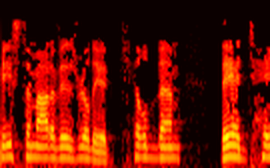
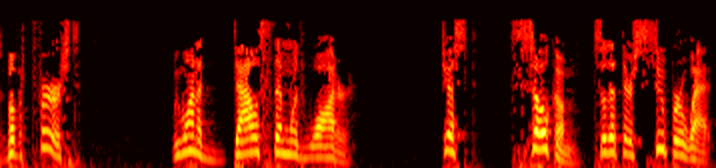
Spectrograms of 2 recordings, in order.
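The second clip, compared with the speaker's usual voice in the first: higher and louder, relishing the twist; gleeful challenge; 6 semitones higher, 5 dB louder than usual. Acted. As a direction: Elijah dares the prophets to soak the wood, gleefully. Elijah adds the water twist.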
